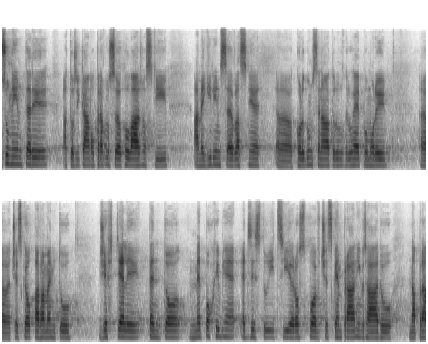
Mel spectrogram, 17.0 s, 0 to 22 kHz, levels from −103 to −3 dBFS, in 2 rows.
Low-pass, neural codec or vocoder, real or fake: 10.8 kHz; codec, 24 kHz, 0.9 kbps, WavTokenizer, medium speech release version 2; fake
